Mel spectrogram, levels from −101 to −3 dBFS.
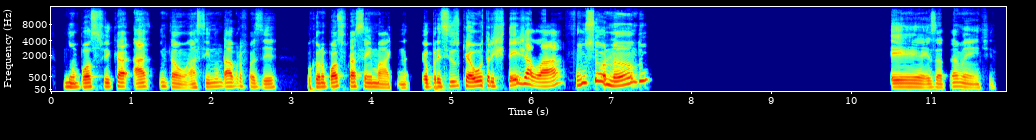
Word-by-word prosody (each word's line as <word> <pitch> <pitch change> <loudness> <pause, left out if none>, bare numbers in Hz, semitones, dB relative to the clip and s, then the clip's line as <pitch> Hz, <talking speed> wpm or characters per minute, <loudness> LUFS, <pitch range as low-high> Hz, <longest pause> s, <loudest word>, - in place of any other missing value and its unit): Não 130 -2 0
posso 130 +1 +3
ficar 135 +1 +2
a 135 +2 +2
então, 130 -7 -2
assim 120 +4 -6
não 135 +2 -6
dá 135 - +2
pra 150 - -8
fazer, 125 -2 -6 0.3
porque - - -5
eu 130 - +5
não 130 - +2
posso 140 +2 +4
ficar 140 0 +2
sem 135 -2 -2
máquina. 105 -3 -4 0.2
Eu 130 - +2
preciso 135 +4 -3
que - - 0
a - - +8
outra 165 +1 +3
esteja 220 - +1
lá 145 - +2
funcionando 265 - +2 3.0
É, 125 -1 +1
exatamente. 115 -2 -5
135 Hz, 135 wpm, -20 LUFS, 125-145 Hz, 3.0 s, a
